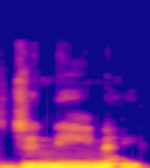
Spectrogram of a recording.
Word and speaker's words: Janine: Is it Janine? Am I saying it right? I feel like I'm gonna hate myself if I said it wrong. It's Janine, so congratulations.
